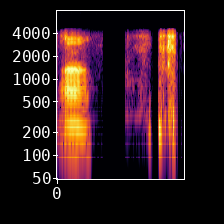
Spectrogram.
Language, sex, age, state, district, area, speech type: Manipuri, male, 30-45, Manipur, Kakching, rural, conversation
